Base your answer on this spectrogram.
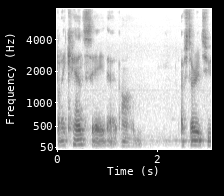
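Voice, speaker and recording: Room echo can be heard in the recording. A man talks fairly slowly within it. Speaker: vlogger. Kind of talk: casual video diary. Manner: hesitant, many ums.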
